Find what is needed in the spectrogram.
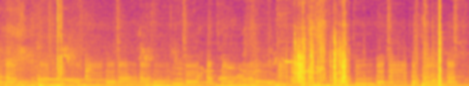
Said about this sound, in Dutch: Ik hoor een sleutel in het slot, maar de deur blijft dicht.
